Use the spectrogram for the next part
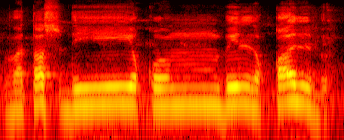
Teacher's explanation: وتصدیق بالقلب، یہاں پہ نون تنوین ہے، اور نون ساکن نون تنوین کے بعد جب حرف با آ جائے تو نون ساکن اور نون تنوین کو میم سے بدل دیتے ہیں، میم سے بدل دیتے ہیں، لہٰذا جو ہے ہم اسے پڑھیں گے وتصدیق بالقلب، قاف قلم والا ہے، آواز بھاری آئے گی، تو ہم نے با کو ساکن کیا ہے، یہاں پہ قلقلہ ہوگا، بالقلب۔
